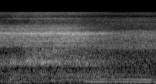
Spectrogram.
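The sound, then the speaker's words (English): A long, slow breath out through the mouth, heard as a soft, steady airy hiss that holds for about a second and then fades away. “do that breath with the inhale through your nose and an exhale through your mouth longer than the inhale.”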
